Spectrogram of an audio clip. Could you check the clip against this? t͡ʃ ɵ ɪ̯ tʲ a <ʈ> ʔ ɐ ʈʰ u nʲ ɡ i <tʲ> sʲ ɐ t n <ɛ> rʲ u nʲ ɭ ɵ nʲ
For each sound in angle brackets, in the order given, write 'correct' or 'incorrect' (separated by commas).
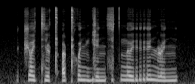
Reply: correct, incorrect, incorrect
